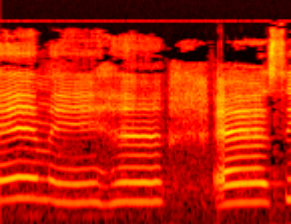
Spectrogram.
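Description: A young girl singing an Urdu naat (devotional song about Madina) solo and unaccompanied, in long held notes, with a short breath just past halfway before the next phrase.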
